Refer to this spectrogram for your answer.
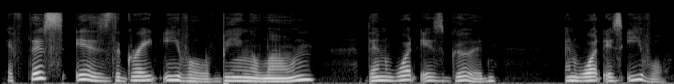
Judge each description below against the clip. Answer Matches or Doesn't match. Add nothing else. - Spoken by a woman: Matches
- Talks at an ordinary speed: Matches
